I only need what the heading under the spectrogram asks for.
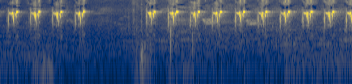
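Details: Prinia calls recorded for use as a lure: four sharp, high chirps in quick succession, a one-second pause with a low thump, then a fast even run of about ten more chirps.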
